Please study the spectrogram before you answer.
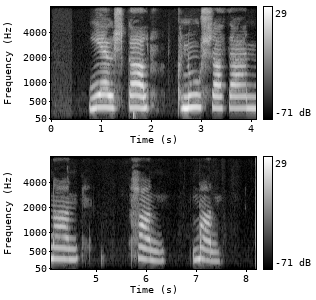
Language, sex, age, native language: Icelandic, female, 7, Icelandic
